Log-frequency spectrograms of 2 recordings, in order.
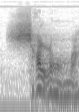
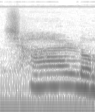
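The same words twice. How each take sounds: First: The word ends with a tense, harsh sound. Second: The word is said softly, ending gently. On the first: It could sound like a curse. The speaker calls it wrong. "끝에 농자가 들어가더라고요" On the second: It is a proper greeting of peace. The speaker calls it right. "좀 부드럽게 샬롬 하셔야지"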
